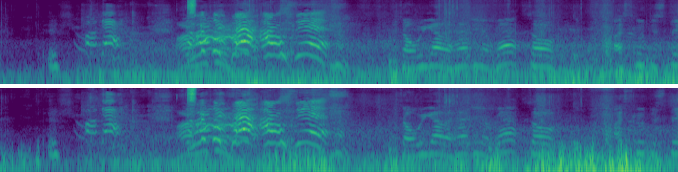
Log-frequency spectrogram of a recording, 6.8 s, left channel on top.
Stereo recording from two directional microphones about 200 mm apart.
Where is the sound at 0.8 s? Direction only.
40° left (ahead or behind).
